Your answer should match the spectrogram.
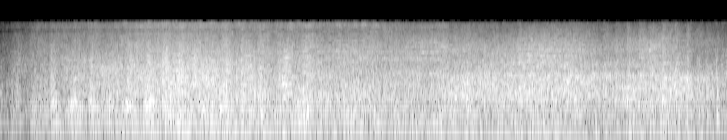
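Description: A train rolls past close by on the railway line at Prague-Smíchov station, beside an artist's studio in the Meat Factory: a loud, steady rushing roar with a busy rattle of wheels on track that holds constant throughout, with no voices.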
